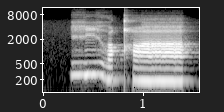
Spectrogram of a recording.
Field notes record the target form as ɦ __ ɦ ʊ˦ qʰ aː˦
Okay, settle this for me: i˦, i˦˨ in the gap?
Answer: i˦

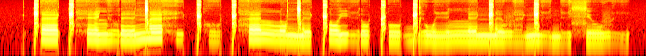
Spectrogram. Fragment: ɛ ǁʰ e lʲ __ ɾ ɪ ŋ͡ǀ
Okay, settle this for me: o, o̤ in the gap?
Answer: o̤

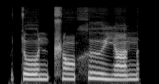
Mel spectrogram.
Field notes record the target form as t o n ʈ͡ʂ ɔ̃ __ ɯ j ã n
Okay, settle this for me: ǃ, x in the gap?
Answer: x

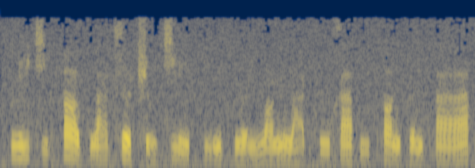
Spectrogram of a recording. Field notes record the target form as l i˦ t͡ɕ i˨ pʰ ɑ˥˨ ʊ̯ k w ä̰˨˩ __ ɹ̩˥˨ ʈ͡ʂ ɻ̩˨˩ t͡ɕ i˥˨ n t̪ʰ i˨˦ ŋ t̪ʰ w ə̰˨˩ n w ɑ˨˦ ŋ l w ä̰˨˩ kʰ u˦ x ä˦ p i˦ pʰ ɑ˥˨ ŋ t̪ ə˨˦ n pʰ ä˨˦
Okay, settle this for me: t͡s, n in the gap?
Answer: t͡s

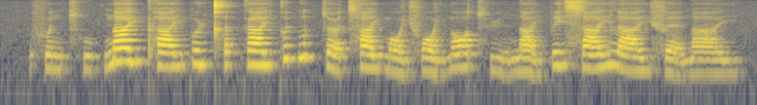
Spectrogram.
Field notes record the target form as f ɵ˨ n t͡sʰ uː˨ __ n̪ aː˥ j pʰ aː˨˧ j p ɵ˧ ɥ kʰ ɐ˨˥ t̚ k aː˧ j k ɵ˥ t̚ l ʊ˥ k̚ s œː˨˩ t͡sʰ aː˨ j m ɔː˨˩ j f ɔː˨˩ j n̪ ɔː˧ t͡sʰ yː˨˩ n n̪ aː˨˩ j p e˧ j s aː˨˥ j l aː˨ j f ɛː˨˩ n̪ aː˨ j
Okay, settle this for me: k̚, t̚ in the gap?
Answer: k̚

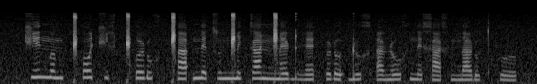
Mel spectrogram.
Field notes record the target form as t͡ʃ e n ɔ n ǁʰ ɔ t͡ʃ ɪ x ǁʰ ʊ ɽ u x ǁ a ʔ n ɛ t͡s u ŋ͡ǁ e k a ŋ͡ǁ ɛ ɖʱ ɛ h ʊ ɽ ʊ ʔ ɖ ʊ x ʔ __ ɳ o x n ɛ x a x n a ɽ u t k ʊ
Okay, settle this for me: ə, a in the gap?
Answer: a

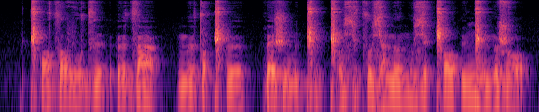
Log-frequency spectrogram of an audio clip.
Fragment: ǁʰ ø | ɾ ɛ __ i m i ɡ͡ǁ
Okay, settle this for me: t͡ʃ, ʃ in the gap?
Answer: ʃ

